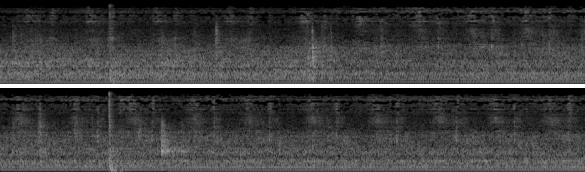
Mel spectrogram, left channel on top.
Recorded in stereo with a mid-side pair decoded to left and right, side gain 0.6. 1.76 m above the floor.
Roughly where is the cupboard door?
Ahead right.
